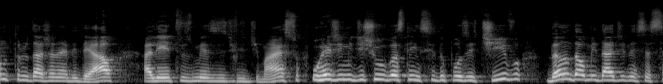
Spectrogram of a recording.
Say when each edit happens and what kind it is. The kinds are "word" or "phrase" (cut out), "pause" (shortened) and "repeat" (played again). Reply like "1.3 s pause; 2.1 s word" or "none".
2.4 s word; 3.1 s pause; 4.0 s word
